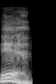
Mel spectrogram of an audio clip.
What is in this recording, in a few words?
"yea", vox; E-Lab; X Static Goldmine 2; akai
